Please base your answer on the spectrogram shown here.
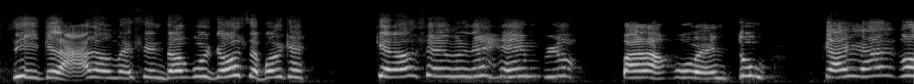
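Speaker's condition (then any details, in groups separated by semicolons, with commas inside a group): Cerebral palsy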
